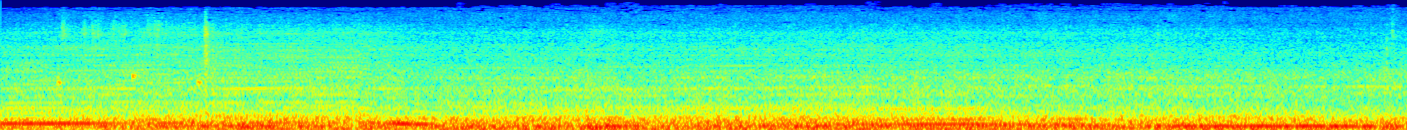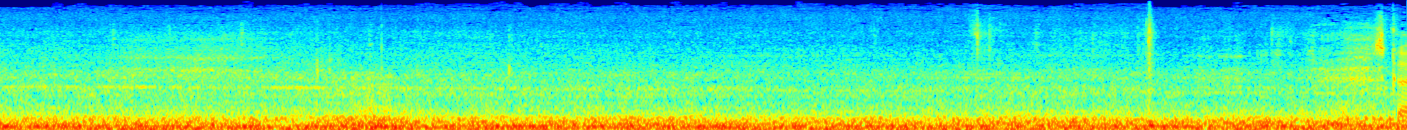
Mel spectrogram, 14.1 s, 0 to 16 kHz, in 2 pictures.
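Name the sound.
2015 Hyundai Sonata SE driving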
